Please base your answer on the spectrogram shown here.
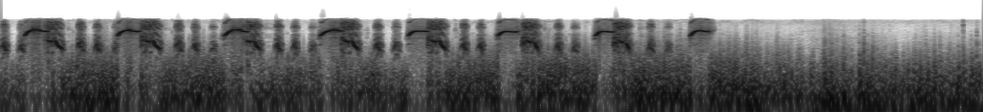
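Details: Grey francolin (teetar) giving a repeated series of harsh, ringing squawked phrases with a rising-falling whistle, about nine in quick succession, then stopping abruptly; steady low rural noise continues underneath.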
